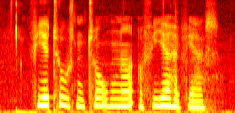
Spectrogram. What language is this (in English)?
Danish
